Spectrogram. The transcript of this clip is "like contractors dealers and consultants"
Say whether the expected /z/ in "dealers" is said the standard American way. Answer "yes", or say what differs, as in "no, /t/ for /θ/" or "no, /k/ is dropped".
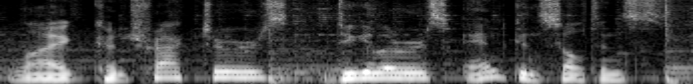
yes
